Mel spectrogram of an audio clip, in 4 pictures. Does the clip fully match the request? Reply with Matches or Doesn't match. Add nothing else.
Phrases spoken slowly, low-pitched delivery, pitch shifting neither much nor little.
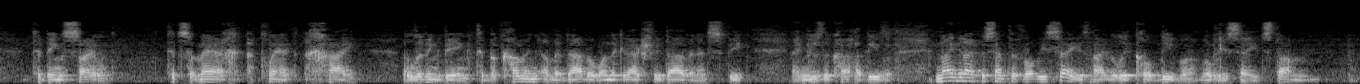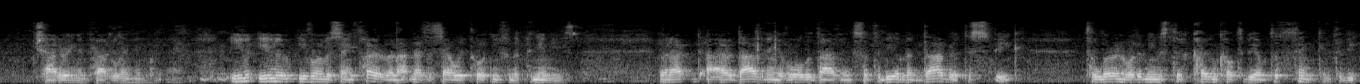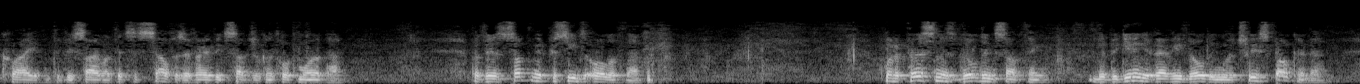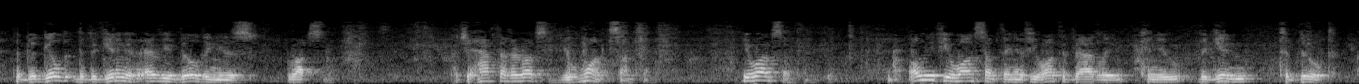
Doesn't match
